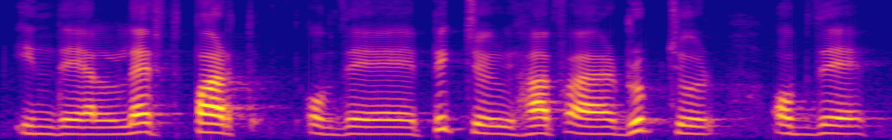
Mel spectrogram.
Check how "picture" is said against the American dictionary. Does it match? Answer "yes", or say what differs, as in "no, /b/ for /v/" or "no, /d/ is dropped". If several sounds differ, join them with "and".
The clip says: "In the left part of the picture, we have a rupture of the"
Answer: yes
